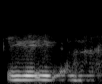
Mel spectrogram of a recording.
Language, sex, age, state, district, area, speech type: Kannada, male, 18-30, Karnataka, Gulbarga, urban, conversation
